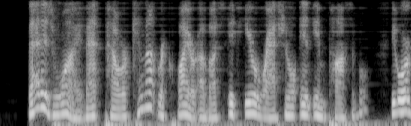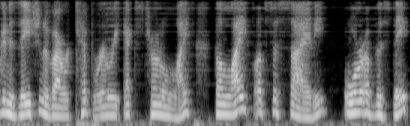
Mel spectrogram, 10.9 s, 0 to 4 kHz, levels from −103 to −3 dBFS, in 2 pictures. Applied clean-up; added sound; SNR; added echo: neural mask model DeepFilterNet 3.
